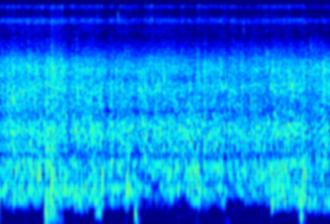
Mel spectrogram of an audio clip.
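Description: Water of a clean river in Montalban, Rizal flows and trickles steadily in a continuous hiss, with a few soft gurgles and low bumps breaking through now and then.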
